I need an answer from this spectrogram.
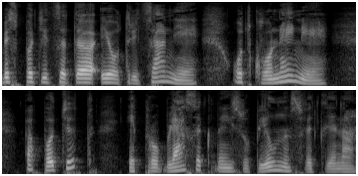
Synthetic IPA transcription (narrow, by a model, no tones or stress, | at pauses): bɛspɤt̪ʲit̪sət̪əʔɛot̪ɾit̪saniɛot̪klˠonɛnʲiɛ | ɐpɤt̪ʲət̪ | ɛpɾoblʲasəknɐizobilˠnəsvɛt̪lʲina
